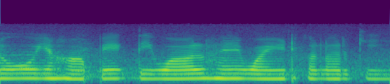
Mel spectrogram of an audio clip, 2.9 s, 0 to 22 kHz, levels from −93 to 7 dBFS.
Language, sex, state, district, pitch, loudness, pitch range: Hindi, female, Maharashtra, Washim, 190 Hz, -13 LUFS, 185-200 Hz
